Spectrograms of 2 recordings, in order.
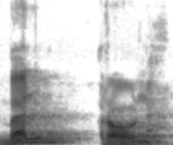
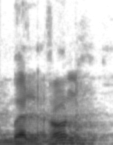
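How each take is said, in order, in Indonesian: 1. Ada jeda singkat setelah bal. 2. Kedua kata itu diucapkan menyambung tanpa jeda. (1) "dibaca bal, berhenti sebentar, rona" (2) "Jangan dibaca bal rona"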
